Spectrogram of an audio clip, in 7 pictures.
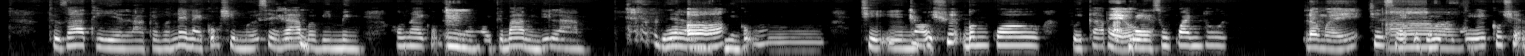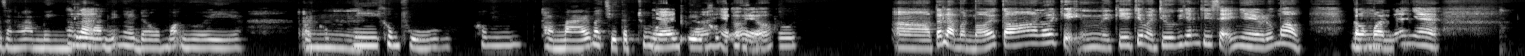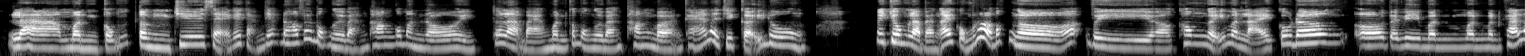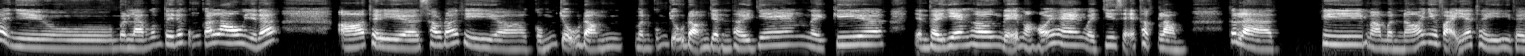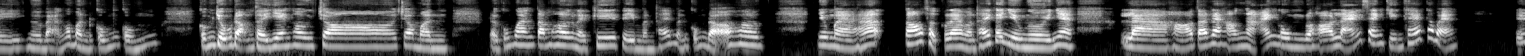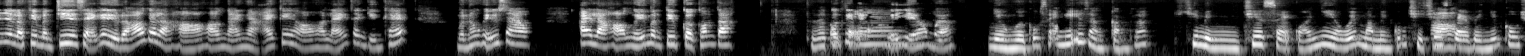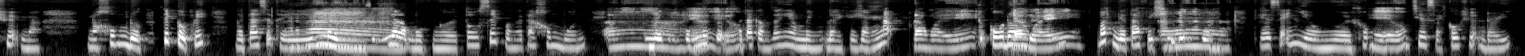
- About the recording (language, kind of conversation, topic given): Vietnamese, unstructured, Bạn có bao giờ cảm thấy cô đơn giữa đám đông không?
- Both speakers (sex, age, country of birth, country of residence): female, 20-24, Vietnam, Vietnam; female, 35-39, Vietnam, Vietnam
- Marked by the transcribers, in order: static; throat clearing; tapping; throat clearing; distorted speech; other background noise; other noise; in English: "toxic"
